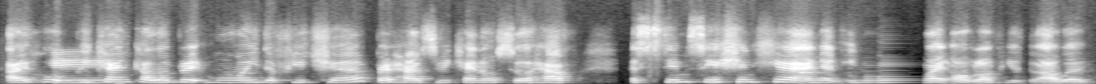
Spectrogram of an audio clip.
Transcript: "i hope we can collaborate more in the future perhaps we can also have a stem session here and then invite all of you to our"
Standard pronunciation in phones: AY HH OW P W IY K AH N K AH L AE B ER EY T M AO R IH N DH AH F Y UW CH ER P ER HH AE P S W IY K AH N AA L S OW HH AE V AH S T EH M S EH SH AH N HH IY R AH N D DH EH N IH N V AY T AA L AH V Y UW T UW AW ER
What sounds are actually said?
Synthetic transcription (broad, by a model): AY HH OW P W IY K AH N K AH L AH B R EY T M AO IH N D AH F Y UW CH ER P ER HH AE P S W IY K AH N AA L S OW HH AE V AH S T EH M S EH SH AH N HH IY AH AH N D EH N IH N AY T AA L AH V Y UW T UW AW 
